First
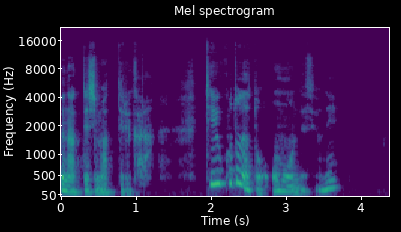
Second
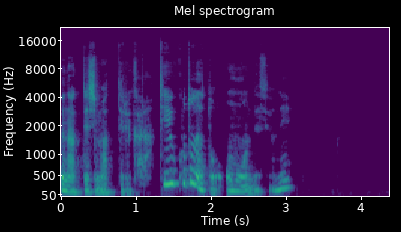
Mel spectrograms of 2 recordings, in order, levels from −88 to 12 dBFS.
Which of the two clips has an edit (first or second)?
second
